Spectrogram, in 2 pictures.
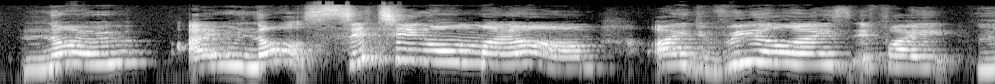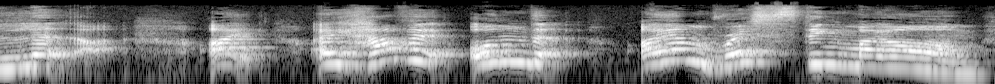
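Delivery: hammed-up indignant retort; indignant protest. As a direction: protest to mum, exasperated and insistent. Acted argument with doubting mum.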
